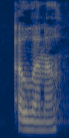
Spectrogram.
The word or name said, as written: Elena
